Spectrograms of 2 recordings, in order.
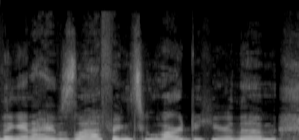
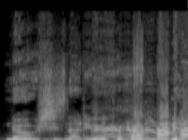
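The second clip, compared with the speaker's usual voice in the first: low phone voice, posing as someone else; deep man's voice; 7 semitones lower than usual. Retold or imitated. Woman hides who she is from caller, deep voice. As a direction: keep it low and businesslike. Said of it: "admit that that was your voice".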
